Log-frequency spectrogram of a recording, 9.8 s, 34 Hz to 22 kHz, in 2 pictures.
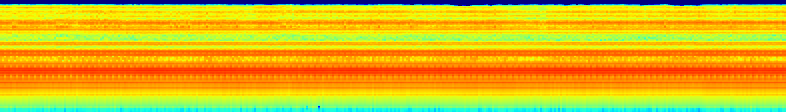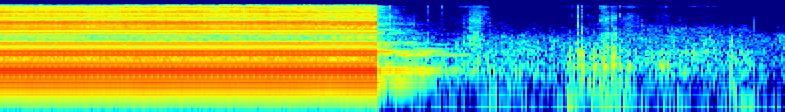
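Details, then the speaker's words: Millermatic 255 on pulse MIG with 90% argon/10% CO2 shielding gas, running a bead; steady, fast, even pulsating buzz for about seven seconds until the arc stops, normal pulsed MIG arc. "I just switched the machine over to pulse Mig just going to run a bead profile here give you an idea like you can hear what it's doing you can hear how it's pulsating"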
